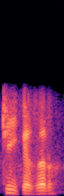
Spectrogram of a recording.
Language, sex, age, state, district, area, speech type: Punjabi, male, 30-45, Punjab, Barnala, rural, conversation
